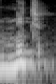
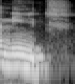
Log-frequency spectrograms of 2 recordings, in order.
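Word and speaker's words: niche: इस प्रकार नीश बोलते हैं हम किसी एक पर्टिकुलर फील्ड में. लेकिन इसको आप निच या तो शॉर्ट में बोलोगे तो क्या बोलोगे? शॉर्ट में नहीं कहेंगे, मतलब दूसरी प्रोनाउंसिएशन अगर आप बोलोगे इसकी, या तो आपको बोलना नीश. अब लंबा नहीं बोला, नीच. नीच वाला बोलना चाहो तो नीच होगा. फिर निच.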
